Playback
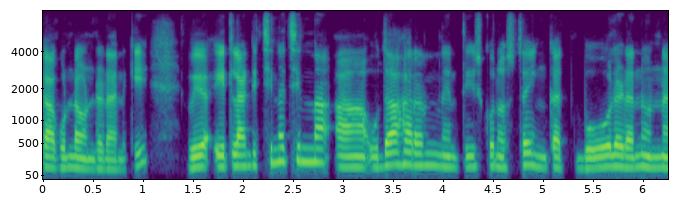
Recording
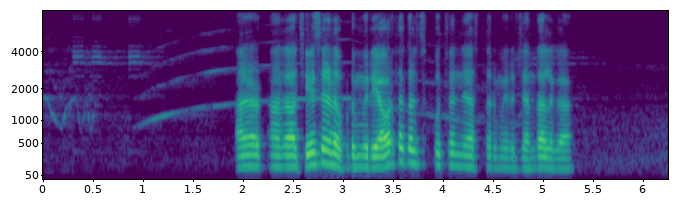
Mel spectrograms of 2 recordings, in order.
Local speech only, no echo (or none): ఆహ్, అలా చేసేటప్పుడు మీరు ఎవరితో కలిసి కూర్చొని చేస్తారు మీరు జనరల్‌గా?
